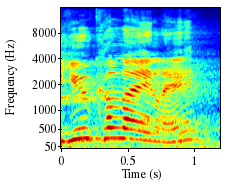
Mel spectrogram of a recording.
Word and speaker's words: ukulele: The ukulele, correctly pronounced ukulele, roughly translates as dancing flea.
